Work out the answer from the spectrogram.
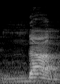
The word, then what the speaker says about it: ndanu: Donc, ça s'est prononcé ndanu. Ce mot-là se prononce ndanu.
